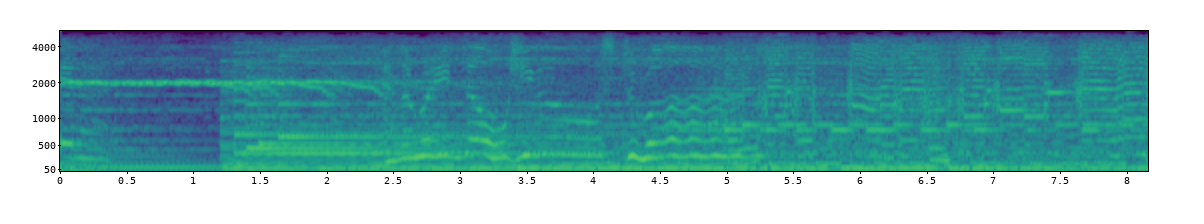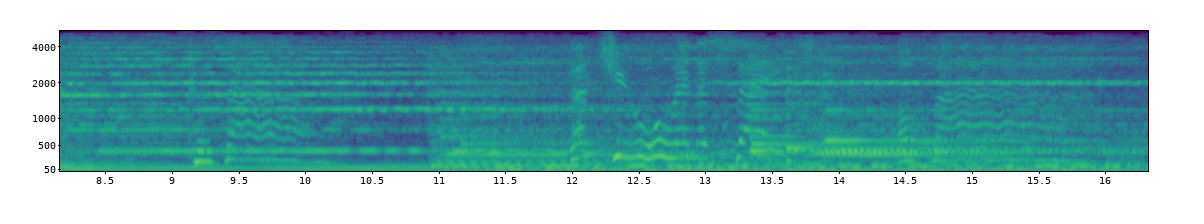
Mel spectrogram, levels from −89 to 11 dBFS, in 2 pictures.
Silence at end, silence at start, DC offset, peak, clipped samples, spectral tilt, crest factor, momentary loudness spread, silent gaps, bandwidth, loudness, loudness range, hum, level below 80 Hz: 0 s; 0 s; under 0.1%; -6 dBFS; under 0.1%; -8 dB/octave; 14 dB; 4 LU; none; 5.4 kHz; -21 LUFS; 2 LU; none; -28 dBFS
